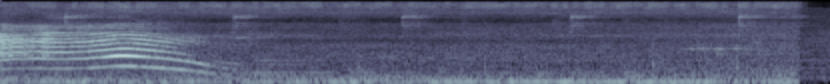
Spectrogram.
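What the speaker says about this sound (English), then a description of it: "I thought the cat was gonna bite her." A cat gives one loud, close meow that rises and falls, then trails off into low background rumble with faint chatter.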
